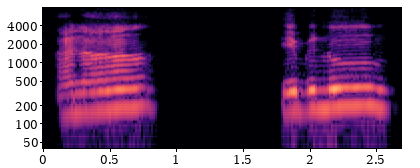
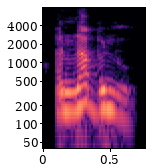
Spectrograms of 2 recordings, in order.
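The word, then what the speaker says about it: أنا ابنُ: But to be more eloquent in our speech, I will say Anabnu. I will join this with this. I'll join this with Ba. And I won't pronounce Alif.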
